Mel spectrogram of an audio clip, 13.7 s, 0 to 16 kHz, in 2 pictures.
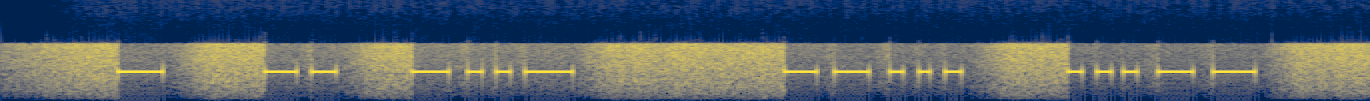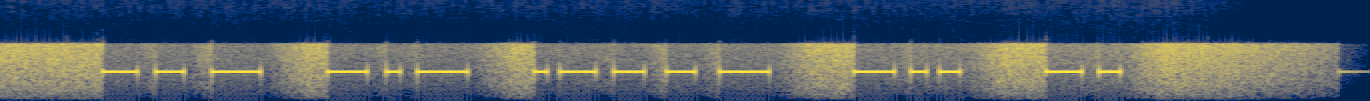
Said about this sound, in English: As you cruise into the bottom of the 10-meter amateur band, you may occasionally hear Morse code CW signals.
